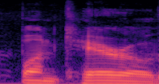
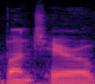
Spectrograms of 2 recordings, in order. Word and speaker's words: Banchero: left so that way bonkero that's how you say it okay not bunch hero bun carro okay what's up matt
